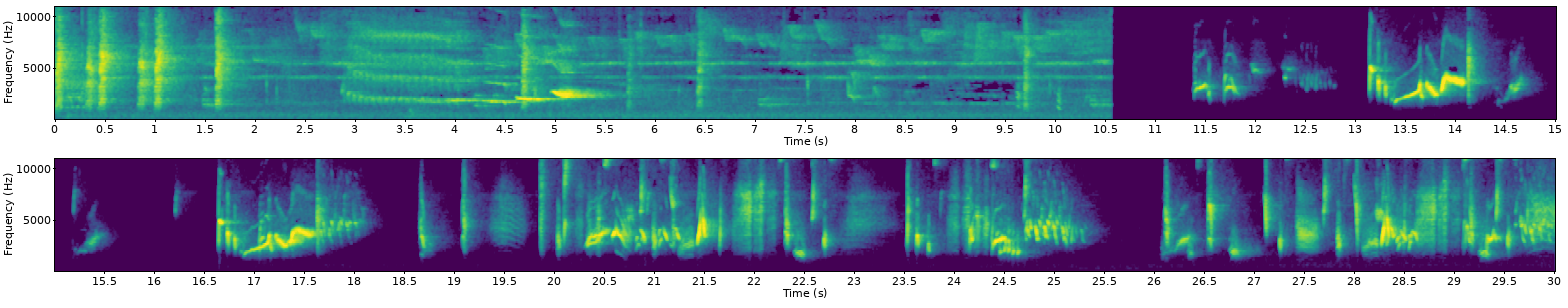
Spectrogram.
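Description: Birds chirping and trilling in short bursts. About a third of the way in, the faint background ambience cuts off abruptly, and the chirps then come in separate bursts with dead silence between.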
